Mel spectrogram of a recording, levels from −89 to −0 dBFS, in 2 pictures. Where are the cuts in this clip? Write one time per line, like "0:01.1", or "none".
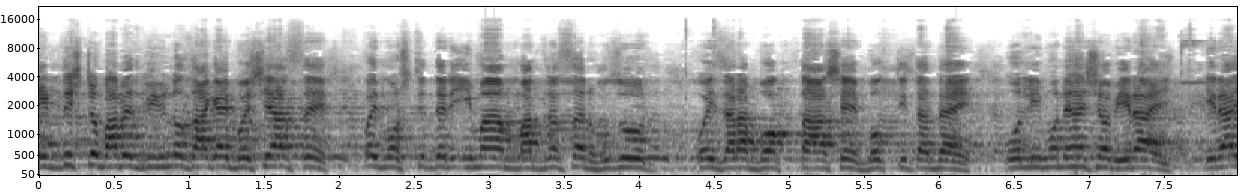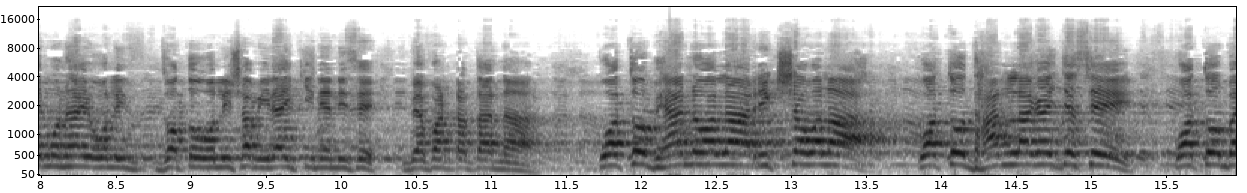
none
